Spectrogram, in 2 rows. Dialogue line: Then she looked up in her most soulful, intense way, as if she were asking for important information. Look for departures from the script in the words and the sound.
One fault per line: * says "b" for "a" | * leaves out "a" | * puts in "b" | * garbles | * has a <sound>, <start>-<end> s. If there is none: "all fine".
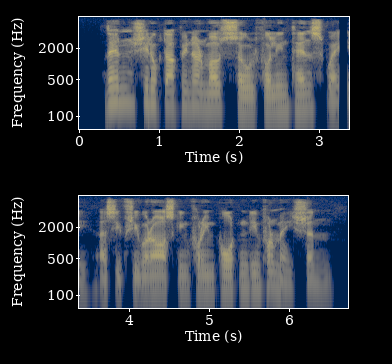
* has a dropout, 3.2-3.4 s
